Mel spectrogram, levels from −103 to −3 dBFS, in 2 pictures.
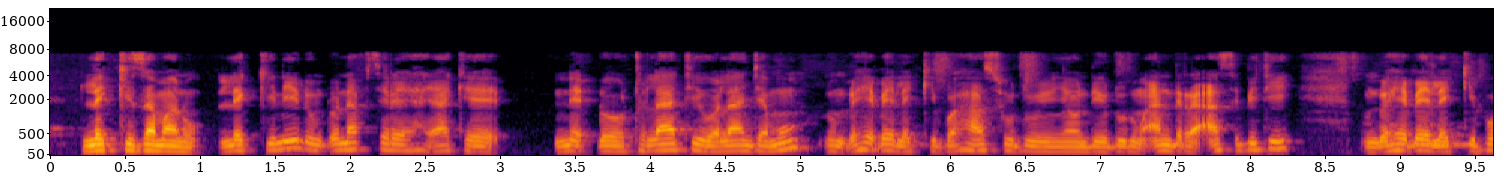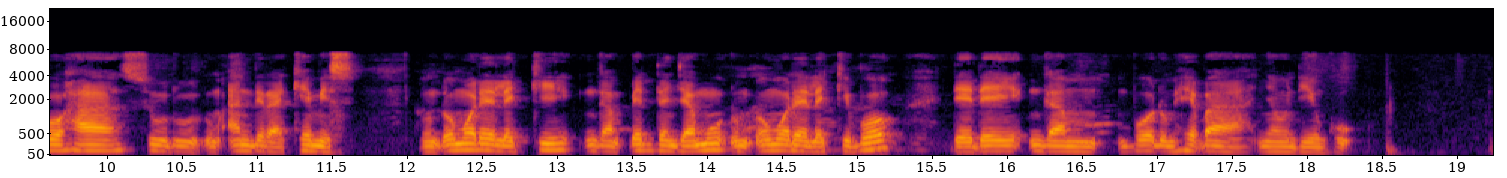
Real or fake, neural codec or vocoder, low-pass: real; none; 7.2 kHz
